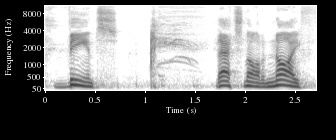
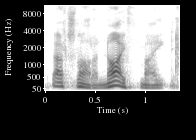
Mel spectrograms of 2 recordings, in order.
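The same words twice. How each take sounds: First: Slow, attempted Australian accent of a coworker; Ruth Brown. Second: Attempted Australian accent, trailing down low on the last word; Crocodile Dundee. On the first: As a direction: convert the film Australian into her Australian accent. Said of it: "now I gotta convert that". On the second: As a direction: put on a movie Australian accent. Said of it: "you gotta do that Crocodile Dundee stuff". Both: Shown as a demonstration.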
